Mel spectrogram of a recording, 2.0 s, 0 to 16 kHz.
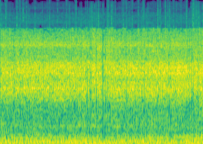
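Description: Mercedes-Benz LO-914 minibus's OM904 four-cylinder diesel running steadily under way, heard from inside the passenger cabin, with road and body noise over it.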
